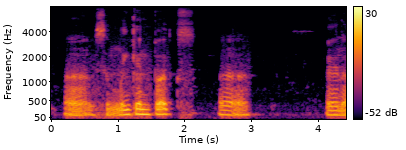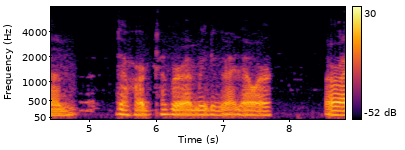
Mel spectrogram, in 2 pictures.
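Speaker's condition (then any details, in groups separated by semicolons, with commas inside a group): Cerebral palsy; speaks relatively well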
